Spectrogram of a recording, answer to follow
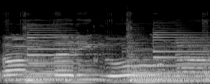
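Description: Two acoustic guitars strummed and picked together, with a wordless sung line gliding over them.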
